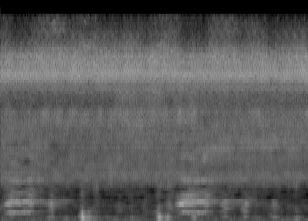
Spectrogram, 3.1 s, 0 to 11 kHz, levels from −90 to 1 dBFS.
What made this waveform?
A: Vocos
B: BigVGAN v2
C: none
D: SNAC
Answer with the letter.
A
